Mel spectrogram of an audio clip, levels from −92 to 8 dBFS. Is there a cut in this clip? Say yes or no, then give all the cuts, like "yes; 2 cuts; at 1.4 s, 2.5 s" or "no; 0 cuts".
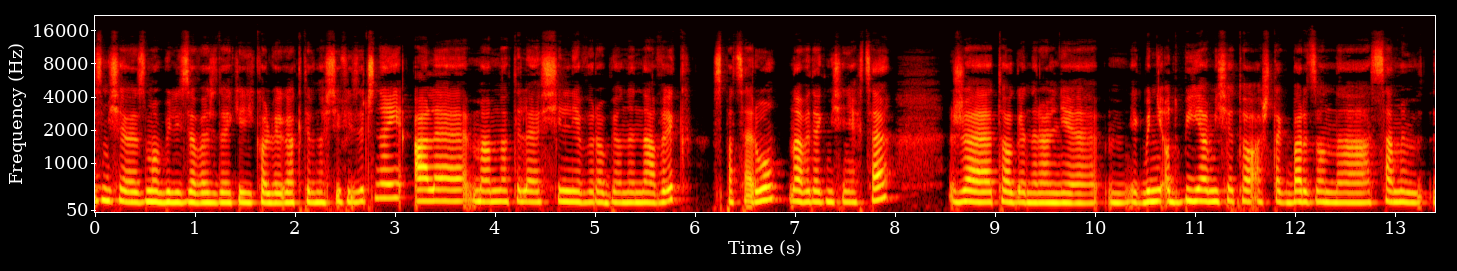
no; 0 cuts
